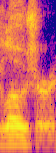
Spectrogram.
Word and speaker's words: Lozier: Am I pronouncing Lozier correctly? It's actually Lozier.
